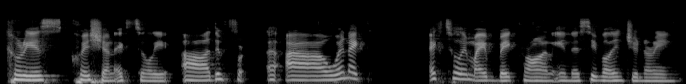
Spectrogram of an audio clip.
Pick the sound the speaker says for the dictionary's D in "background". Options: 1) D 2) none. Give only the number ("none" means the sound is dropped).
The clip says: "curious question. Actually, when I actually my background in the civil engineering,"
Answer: 2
